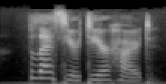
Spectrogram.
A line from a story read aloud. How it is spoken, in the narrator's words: cried Mother Pepper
